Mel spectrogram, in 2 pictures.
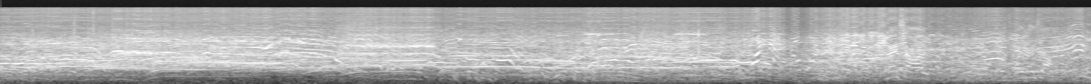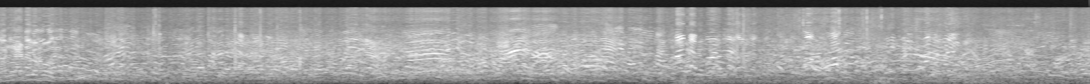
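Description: A large crowd of men shouts and chatters loudly close by.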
